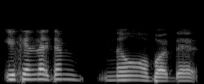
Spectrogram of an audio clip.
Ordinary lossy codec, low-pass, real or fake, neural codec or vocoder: MP3, 24 kbps; 5.4 kHz; real; none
